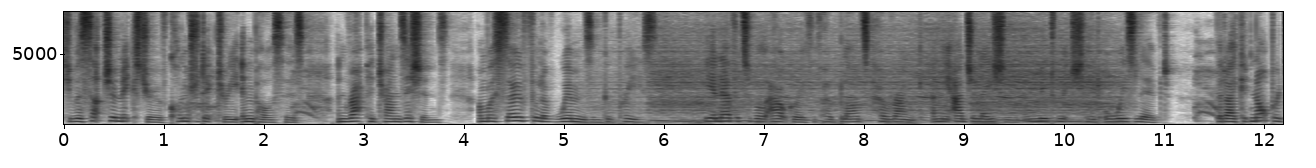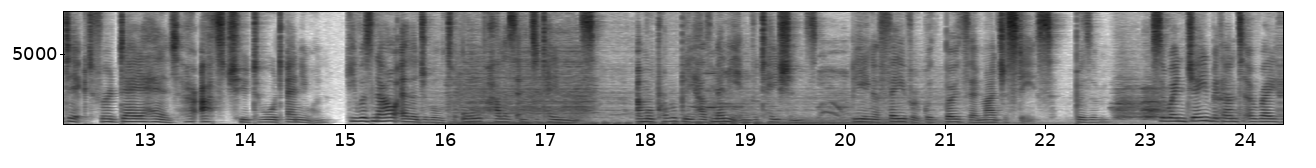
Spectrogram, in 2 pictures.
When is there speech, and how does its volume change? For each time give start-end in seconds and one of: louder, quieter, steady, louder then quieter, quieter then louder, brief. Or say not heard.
0.0-24.3 steady.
